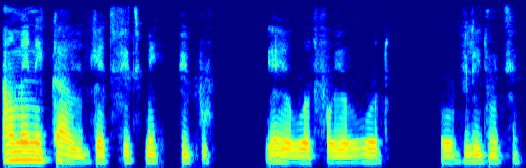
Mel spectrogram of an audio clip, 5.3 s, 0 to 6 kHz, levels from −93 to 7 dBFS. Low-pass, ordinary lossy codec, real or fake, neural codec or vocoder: 5.4 kHz; AAC, 32 kbps; real; none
